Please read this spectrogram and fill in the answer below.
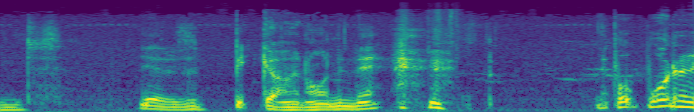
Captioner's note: laughs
